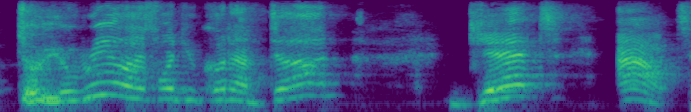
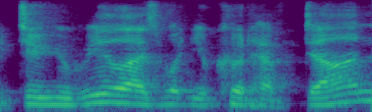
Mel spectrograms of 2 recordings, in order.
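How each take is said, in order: First: High, loud angry shout; acted furious outburst. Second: Said in the usual way. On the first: Beast grabs Belle by the arm, loud furious shout. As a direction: explode at her, ending on a hard command. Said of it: "he's going to grab her by the arm". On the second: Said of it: "when he says that line".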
